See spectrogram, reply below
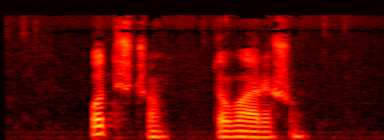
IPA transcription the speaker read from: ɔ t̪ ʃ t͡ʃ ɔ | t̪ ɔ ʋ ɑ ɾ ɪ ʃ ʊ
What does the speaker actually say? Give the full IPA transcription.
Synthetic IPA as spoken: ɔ t̪ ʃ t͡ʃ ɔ | t̪ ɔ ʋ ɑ ɾ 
